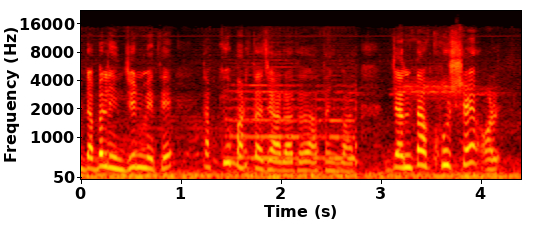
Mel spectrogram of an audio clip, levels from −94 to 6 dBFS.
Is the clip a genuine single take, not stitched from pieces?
no; 1 cut; at 2.8 s

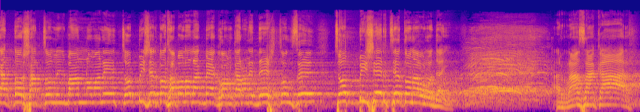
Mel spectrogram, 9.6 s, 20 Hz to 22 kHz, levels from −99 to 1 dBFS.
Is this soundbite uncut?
no; 1 cut; at 8.3 s

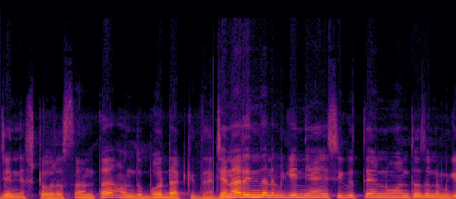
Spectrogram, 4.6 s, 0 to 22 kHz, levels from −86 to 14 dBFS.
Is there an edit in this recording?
yes; 1 cut; at 2.1 s

